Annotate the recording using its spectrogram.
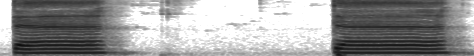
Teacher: زبان کی نوک behind the upper teeth جب وہاں لگے گی تو تب تا ادا ہوگا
